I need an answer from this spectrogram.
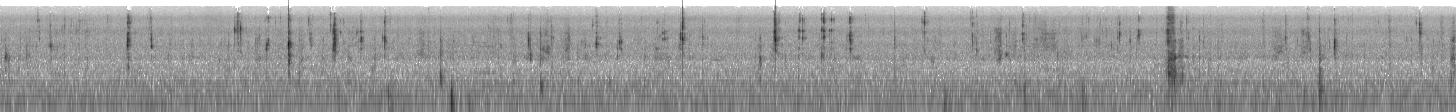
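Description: Close-miked eating: a man chewing mouthfuls of rice and chicken curry, with short sharp mouth clicks at irregular intervals.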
